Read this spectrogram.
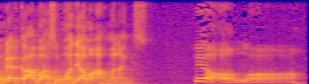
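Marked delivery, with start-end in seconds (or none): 2.5-3.8 high, very slow "Ya Allah"; longing cry. Acted. Pilgrim before the Kaaba calls on God, high and drawn out. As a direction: stretch it out in yearning.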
